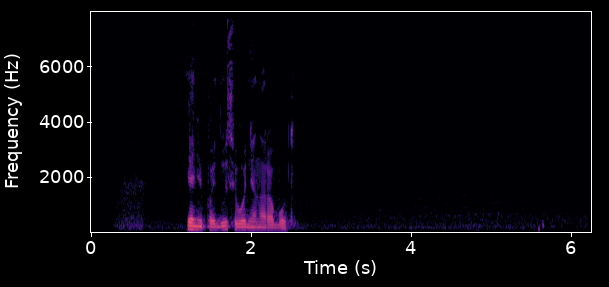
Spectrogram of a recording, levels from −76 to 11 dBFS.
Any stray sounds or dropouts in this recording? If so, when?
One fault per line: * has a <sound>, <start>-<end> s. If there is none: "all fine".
all fine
